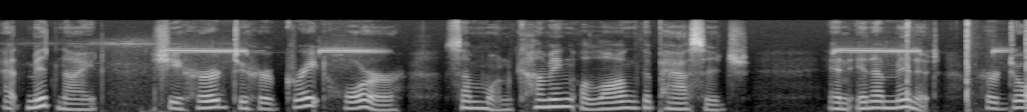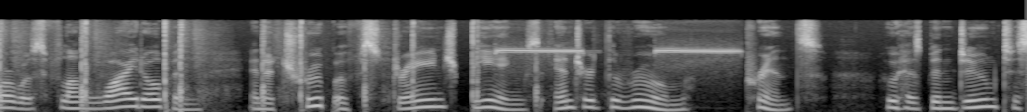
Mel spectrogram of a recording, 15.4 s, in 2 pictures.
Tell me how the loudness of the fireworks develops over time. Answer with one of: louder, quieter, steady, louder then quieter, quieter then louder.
louder then quieter.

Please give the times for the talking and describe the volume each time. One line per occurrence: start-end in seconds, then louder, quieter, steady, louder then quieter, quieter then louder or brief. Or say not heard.
0.0-15.3 steady.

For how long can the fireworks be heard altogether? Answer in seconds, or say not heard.
5 s.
